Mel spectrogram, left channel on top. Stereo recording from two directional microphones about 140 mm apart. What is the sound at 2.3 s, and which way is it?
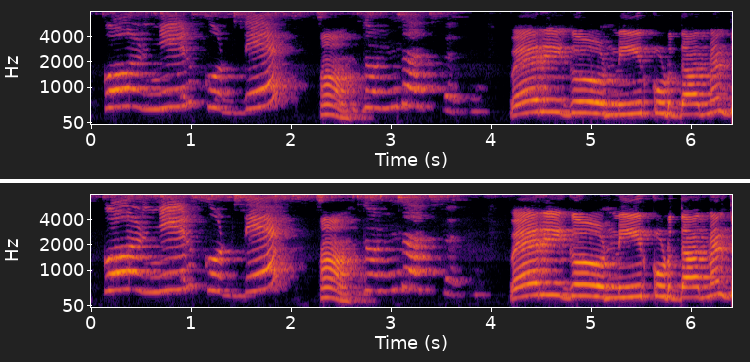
Speech, 30° right (ahead or behind).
